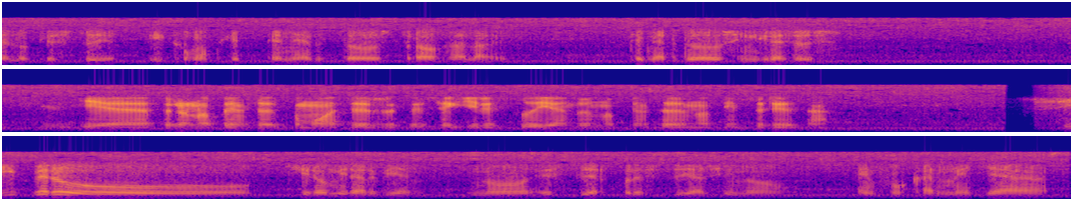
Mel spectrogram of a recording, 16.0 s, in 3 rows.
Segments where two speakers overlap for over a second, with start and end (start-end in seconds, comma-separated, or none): none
